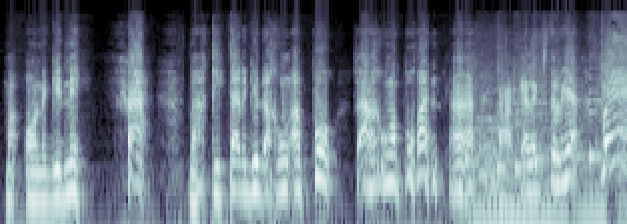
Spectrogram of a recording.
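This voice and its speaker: An actor playing a jittery, lovestruck comic household helper in a radio drama, stammering and exclaiming. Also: male voice, high-pitched, lively intonation, moderate pace, music in the background. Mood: giddy.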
